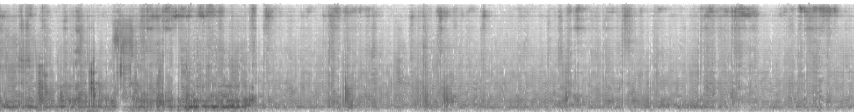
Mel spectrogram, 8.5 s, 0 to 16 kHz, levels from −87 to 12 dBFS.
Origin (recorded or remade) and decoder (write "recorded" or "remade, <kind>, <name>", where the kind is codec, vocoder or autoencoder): remade, vocoder, BigVGAN v2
